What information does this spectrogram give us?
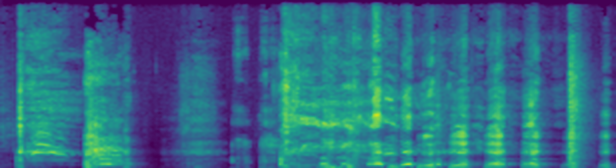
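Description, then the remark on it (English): A person coughs twice, sharply and in quick succession, followed by a short pause and then a run of rapid, breathy bursts that sound like laughter. “Like, damn, I already coughed three times.”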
